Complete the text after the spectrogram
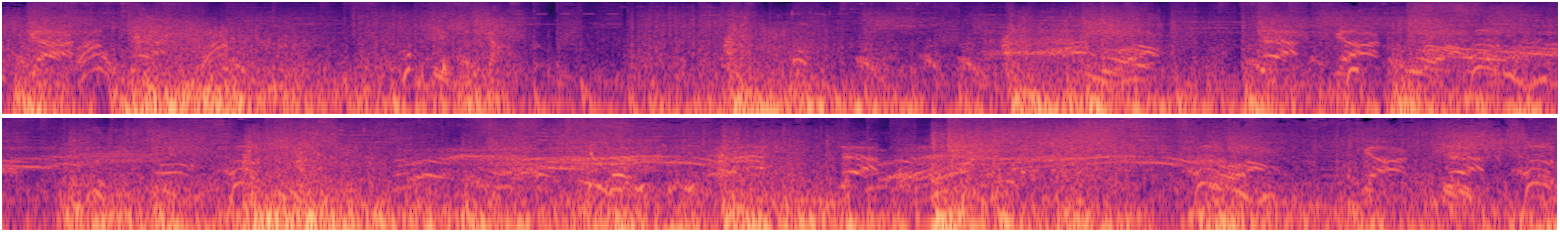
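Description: Swords slash and clang in rapid, heavy strikes.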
